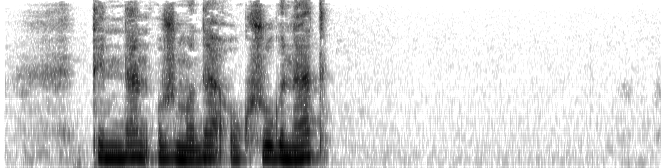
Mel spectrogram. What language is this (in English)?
Mari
